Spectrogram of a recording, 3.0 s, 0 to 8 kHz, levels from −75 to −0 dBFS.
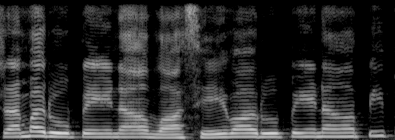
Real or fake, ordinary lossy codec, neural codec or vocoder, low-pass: fake; none; codec, 16 kHz, 4 kbps, FreqCodec, larger model; none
